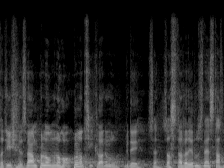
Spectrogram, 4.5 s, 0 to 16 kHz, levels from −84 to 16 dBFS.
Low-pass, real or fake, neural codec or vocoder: 14.4 kHz; fake; codec, 44.1 kHz, 3.4 kbps, Pupu-Codec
